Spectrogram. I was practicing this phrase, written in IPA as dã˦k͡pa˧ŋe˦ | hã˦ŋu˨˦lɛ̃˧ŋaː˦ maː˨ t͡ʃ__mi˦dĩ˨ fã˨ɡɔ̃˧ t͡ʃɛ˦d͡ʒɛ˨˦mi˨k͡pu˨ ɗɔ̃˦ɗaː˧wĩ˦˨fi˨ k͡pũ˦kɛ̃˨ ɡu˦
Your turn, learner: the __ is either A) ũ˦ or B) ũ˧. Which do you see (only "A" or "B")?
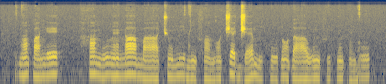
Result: B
